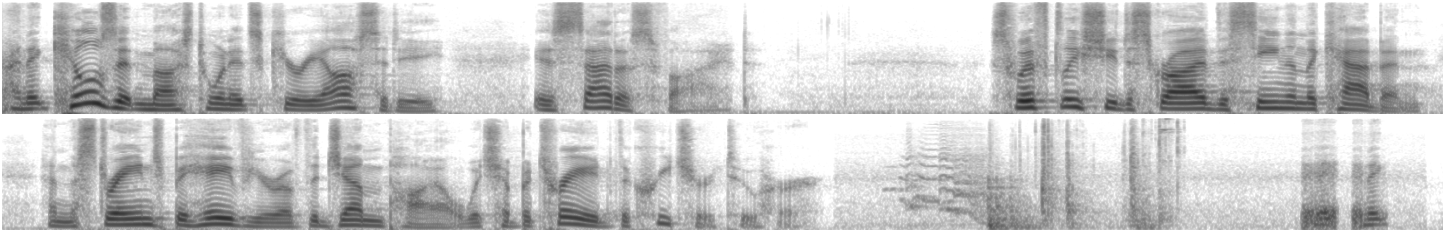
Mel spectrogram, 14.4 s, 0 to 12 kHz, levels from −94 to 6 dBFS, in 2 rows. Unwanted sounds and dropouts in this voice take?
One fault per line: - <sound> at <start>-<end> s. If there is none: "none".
- squeak at 11.6-13.2 s
- laugh at 13.7-14.1 s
